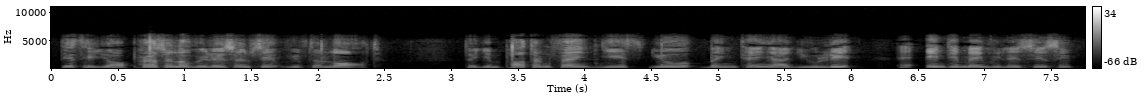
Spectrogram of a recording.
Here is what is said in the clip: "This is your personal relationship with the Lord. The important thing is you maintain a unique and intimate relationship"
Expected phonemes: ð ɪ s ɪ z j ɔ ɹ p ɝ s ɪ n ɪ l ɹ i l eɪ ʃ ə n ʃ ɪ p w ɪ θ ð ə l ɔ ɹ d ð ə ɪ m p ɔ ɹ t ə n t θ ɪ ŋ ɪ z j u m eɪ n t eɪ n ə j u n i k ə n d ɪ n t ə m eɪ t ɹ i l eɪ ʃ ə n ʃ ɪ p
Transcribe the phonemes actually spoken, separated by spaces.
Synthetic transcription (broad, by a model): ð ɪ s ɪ s j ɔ p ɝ s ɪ n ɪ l ɹ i l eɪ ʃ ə n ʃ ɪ p w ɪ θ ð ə l ɔ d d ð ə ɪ m p ɔ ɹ t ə n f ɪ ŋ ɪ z j u m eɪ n t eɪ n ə j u l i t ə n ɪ n t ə m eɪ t ɹ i l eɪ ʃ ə n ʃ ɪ p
